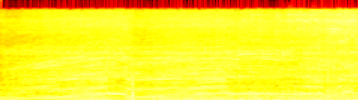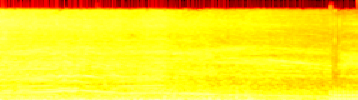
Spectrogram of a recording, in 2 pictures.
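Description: A motorcycle engine accelerates on a back-road ride, its tone rising and dipping through throttle changes and gear shifts with steady wind noise, close and loud, with no talking.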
